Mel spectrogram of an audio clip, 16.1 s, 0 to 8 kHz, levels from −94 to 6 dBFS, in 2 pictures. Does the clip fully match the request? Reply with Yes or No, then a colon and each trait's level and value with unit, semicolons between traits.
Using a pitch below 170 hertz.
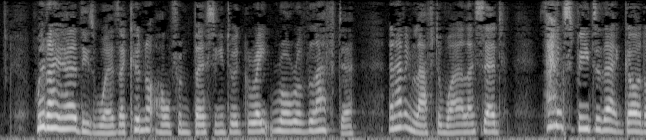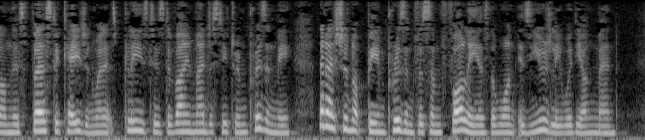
No: medium, 185 Hz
